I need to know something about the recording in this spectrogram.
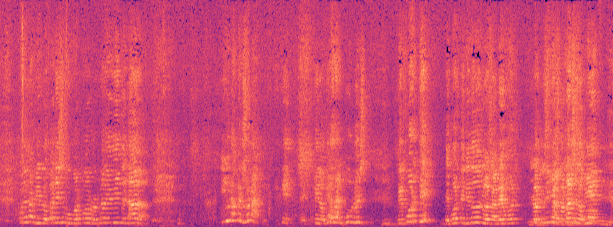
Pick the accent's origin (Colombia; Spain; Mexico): Spain; Laredo, Cantabria; Quizás es la primera vez en mi pueblo que me siento querida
